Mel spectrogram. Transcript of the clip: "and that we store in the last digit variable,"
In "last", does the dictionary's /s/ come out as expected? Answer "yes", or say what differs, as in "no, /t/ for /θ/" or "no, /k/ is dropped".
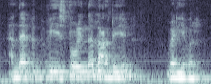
no, /s/ is dropped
